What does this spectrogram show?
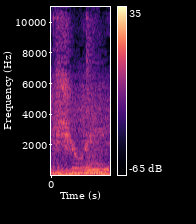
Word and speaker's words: Cherie: There was Chic, Cherie, and Oui, or Chick, Cherry, and Howie, as my friends and I mispronounced them.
